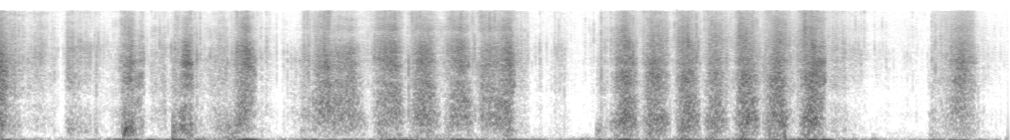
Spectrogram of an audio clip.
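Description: A white foam sponge block held in fingers is rubbed against a silicone ear microphone. It makes a steady run of soft, scratchy rubbing strokes with a bright, airy hiss over a low rumble.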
